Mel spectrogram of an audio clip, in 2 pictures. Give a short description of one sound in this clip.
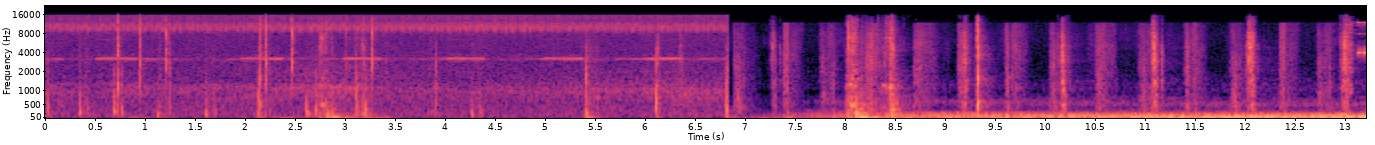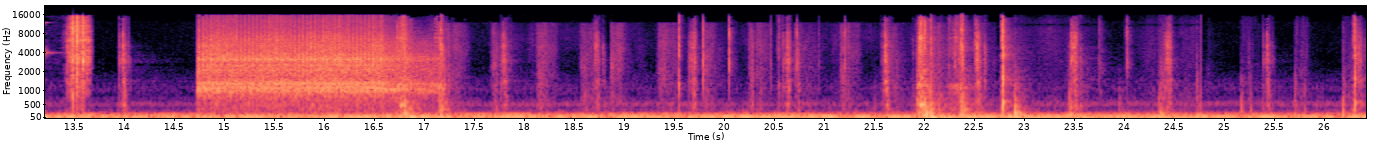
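Footsteps thud steadily on a wooden floor and stairs.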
